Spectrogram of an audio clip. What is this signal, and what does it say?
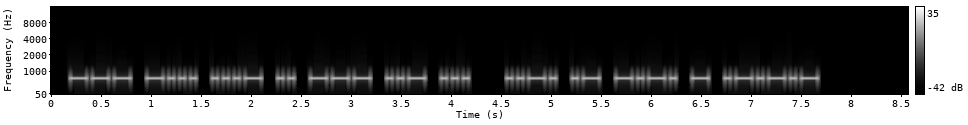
Morse code, heard as a keyed tone, about 22 wpm, 700 Hz. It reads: OBVIOUS FACT.
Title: Sentences from Top 1600 Words 22wpm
